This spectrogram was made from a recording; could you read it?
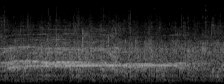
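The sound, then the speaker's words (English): Steady applause from a crowd for the speaker's bride fills the whole stretch, a dense wash of many hands clapping at an even, sustained loudness with no voices standing out. “Clap it up for my bride, y'all.”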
